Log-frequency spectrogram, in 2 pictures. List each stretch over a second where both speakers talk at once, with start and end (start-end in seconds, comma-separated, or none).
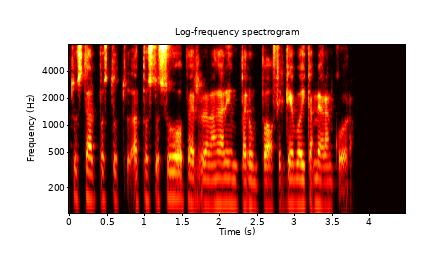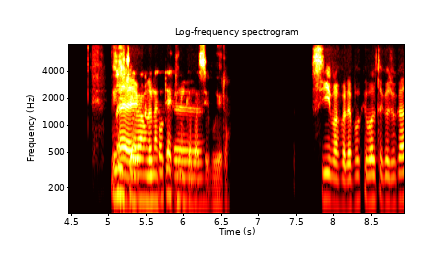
5.1-6.3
